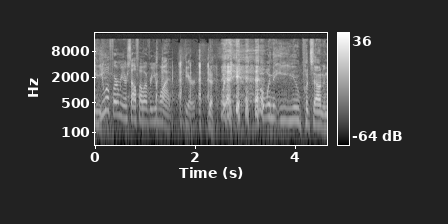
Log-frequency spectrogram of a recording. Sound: laughing

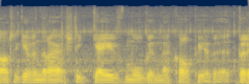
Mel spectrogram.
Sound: tape recorder clicks off; tape recorder clicks on

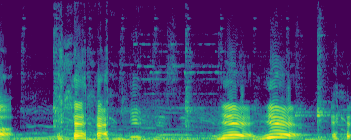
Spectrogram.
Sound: laughs

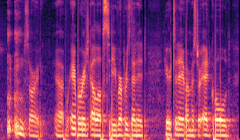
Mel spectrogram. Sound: clears throat

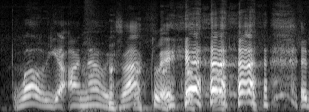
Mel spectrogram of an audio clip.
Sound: laughs

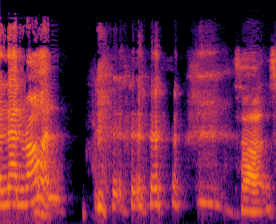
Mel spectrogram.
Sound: laughs

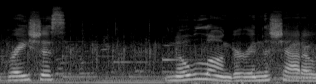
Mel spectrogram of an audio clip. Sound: applause

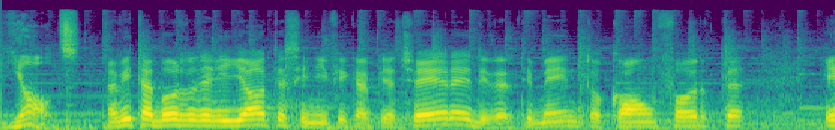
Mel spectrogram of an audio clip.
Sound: speaks in foreign language

